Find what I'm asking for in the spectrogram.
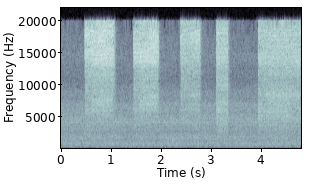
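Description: Spray paint hisses in five short, close bursts over a steady background hiss while the drivers of a model steam locomotive are weathered.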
